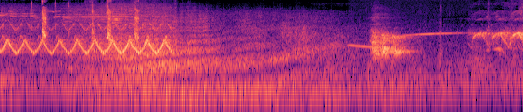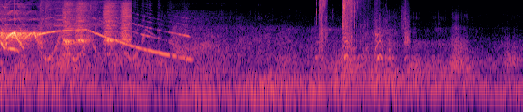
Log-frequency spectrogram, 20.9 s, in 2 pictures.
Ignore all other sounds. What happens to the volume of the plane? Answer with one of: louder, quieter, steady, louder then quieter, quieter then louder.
quieter.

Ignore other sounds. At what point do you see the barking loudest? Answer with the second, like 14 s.
8 s.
